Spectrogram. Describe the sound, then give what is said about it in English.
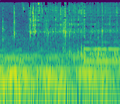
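A Belgian pale ale, a Halloween beer, is poured steadily into a glass just after opening, a continuous fizzing, splashing stream with small crackles throughout, forming a thick head, over a faint low background hum. “Oh man, it's a lovely sound. And let's pour.”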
